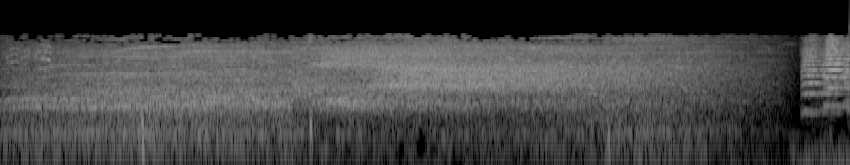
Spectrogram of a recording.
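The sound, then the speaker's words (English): A huge stadium crowd in Rio chants "Zika" and boos at U.S. goalkeeper Hope Solo in a dense, continuous roar that swells through the middle, tapers off, and then breaks abruptly into a different sound at the very end. “goalkeeper Hope Solo was shouted at, and the crowd began to yell, Zika, Zika, Zika.”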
